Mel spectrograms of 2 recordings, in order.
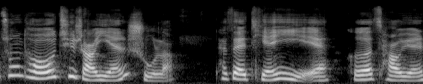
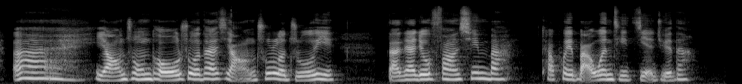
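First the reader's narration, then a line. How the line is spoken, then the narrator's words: Sighing old man. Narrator (Chinese): 南瓜老大爷叹气说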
